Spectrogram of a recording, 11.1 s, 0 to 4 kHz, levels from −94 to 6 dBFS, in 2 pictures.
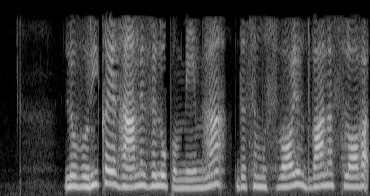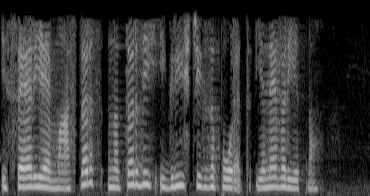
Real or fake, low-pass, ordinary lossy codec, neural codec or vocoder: real; 3.6 kHz; AAC, 16 kbps; none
